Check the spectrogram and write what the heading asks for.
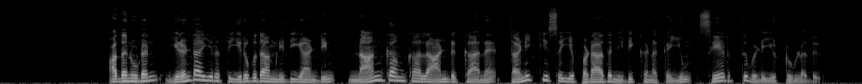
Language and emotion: Tamil, neutral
